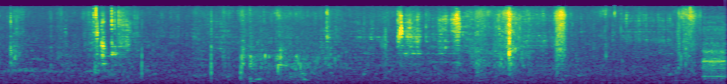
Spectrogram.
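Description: Faint, scattered rustles and clicks, a dozen or so brief ones, the loudest about five and seven seconds in.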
